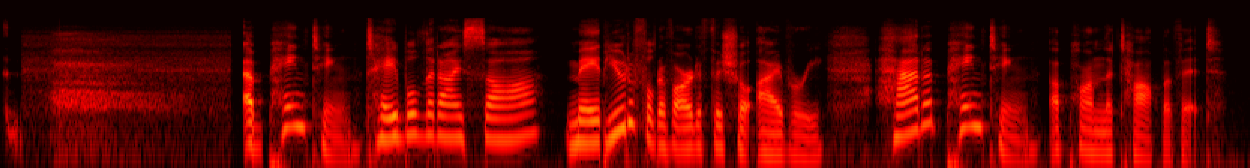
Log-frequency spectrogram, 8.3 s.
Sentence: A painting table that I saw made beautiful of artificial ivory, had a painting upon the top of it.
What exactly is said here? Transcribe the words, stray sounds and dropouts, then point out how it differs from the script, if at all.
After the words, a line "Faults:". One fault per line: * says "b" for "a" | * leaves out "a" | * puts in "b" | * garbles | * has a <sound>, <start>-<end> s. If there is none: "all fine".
A painting table that I saw made beautiful of artificial ivory, had a painting upon the top of it.
Faults:
* has a sigh, 0.3-1.3 s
